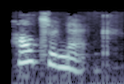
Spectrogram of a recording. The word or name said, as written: halterneck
